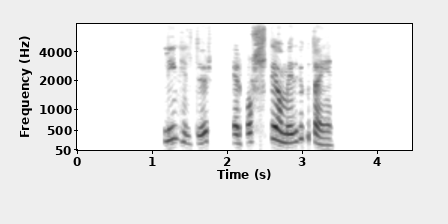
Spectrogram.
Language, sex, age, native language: Icelandic, female, 20-29, Icelandic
